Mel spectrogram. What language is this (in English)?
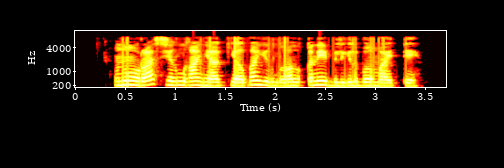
Uyghur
